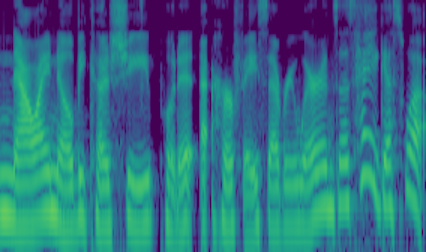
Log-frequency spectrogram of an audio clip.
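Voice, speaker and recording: On a very clean recording with a silent background, a woman talks at a fairly quick pace in an animated tone, medium in pitch with ordinary pitch variation. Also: dry, close sound with no echo. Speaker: life coach and podcast host. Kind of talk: solo podcast monologue. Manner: casual, animated.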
